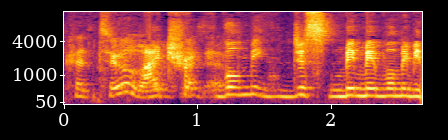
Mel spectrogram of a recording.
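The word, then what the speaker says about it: Cthulhu: mystery type you know Twin Peaks meets Tulu it's culu I well just well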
